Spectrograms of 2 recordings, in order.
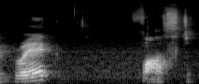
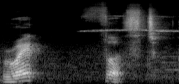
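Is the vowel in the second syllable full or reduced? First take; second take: full; reduced. First: The second syllable has a full 'ah' vowel. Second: The second syllable has a weak, reduced vowel. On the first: The two parts are read as separate words. "जब अलग से पढ़ेंगे तो वो फास्ट होगा" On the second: The two parts are joined into one word. "जब आप दोनों को मिला रहे हैं तो ये बन जाएगा ब्रेक फर्स्ट"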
